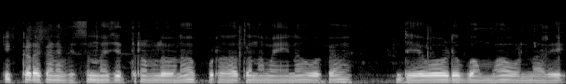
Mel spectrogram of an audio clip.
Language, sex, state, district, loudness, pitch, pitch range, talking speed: Telugu, male, Andhra Pradesh, Sri Satya Sai, -16 LUFS, 100 Hz, 100-105 Hz, 85 wpm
